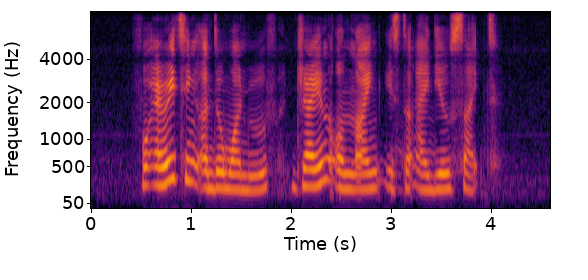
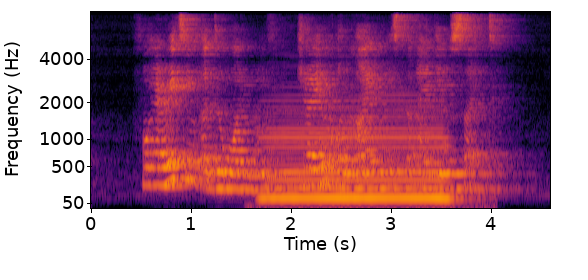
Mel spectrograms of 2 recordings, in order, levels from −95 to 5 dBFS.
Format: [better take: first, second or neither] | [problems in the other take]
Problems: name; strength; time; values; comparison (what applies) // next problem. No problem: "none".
first | background sound (Bowed string instrument); 3 dB above the speech // room echo; dies away in 1 s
